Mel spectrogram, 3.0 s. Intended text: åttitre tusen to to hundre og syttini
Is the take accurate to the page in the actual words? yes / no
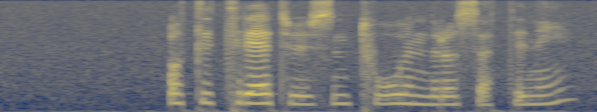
no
